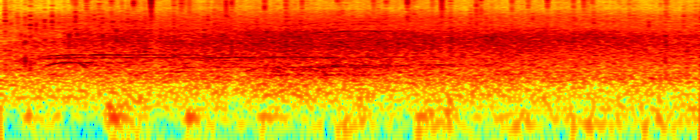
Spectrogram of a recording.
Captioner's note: audience applaud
